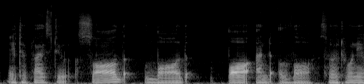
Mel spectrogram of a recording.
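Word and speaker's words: ط: we keep our tongue, we stick our tongue to the roof of our mouth when pronouncing these letters, and we maintain the pressure. Okay, we keep it tight. So Ta, that way we will not pronounce Twa or Ta.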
